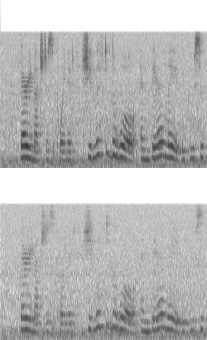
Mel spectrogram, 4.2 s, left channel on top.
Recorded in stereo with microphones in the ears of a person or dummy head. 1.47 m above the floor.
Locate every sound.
0.4 s a woman speaking: 85° left, 2.5 m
